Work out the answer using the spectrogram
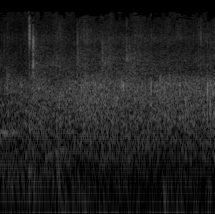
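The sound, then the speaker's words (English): A church audience applauds the tech guy with faint, continuous clapping, an even patter with a few sharper claps near the start and the end. “Tech guy, give him a big round of applause.”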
